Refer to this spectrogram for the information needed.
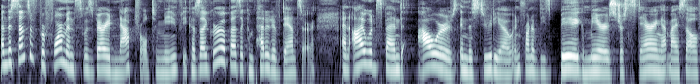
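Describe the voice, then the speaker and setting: With an American accent, a woman of medium pitch speaks at a moderate pace in a plain, everyday voice. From Pennsylvania, small town. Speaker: artist and software developer. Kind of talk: conference talk. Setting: stage with audience.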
